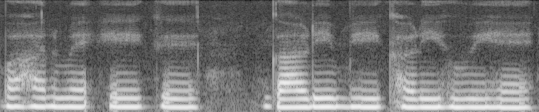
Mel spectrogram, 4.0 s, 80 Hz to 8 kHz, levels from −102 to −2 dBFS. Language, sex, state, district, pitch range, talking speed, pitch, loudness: Hindi, female, West Bengal, Alipurduar, 215-225 Hz, 120 wpm, 220 Hz, -13 LUFS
